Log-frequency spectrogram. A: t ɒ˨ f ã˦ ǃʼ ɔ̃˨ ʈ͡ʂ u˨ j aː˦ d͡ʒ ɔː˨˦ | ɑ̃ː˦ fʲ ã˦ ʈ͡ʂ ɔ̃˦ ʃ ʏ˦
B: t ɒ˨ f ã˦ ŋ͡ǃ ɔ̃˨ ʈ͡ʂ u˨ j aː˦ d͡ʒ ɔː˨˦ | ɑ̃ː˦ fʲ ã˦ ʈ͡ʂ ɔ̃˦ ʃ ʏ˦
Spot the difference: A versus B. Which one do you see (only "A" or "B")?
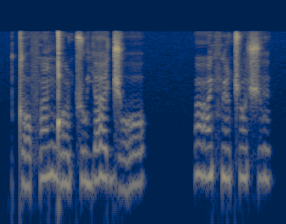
B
